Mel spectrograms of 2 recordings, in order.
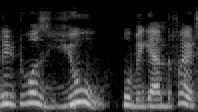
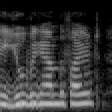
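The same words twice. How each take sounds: First: YOU stretched out and emphasized; single out YOU as the one responsible; special stress on YOU. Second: Said in the usual way. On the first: Shown as a demonstration. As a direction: put extra weight on YOU, then ease off. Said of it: "to put special stress". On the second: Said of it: "I can very easily say".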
